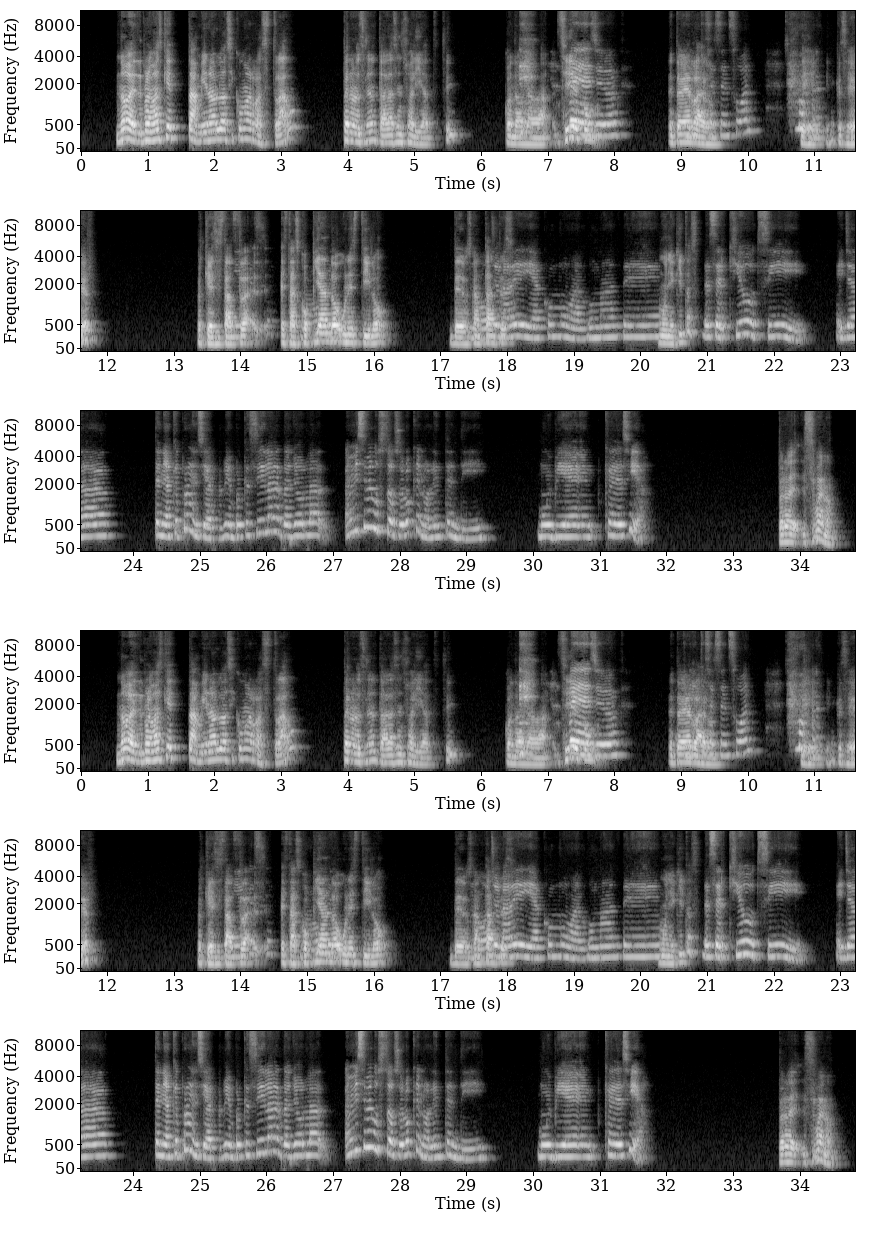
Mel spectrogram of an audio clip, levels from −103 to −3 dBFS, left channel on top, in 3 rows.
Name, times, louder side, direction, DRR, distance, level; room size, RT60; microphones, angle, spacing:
voice 1, 0.5-3.2 3.9-5.6 6.4-7.7 8.8-9.5 10.8-11.1 11.3-11.8 13.4-14.3 14.6-16.2 17.1-18.0 20.3-20.8 33.7-34.5, left 2 dB, 75° left, 0.7 m, -23 dB
voice 2, 7.3-8.1 9.0-10.1 10.6-11.1 13.8-14.1 14.9-15.4 17.4-20.3 20.9-22.4 22.9-23.6 24.3-26.9 27.2-29.3 30.1-31.7 34.2-34.3, right 2 dB, 25° right, 0.6 m, -27 dB
3.1 x 2.1 x 4.0 m
head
